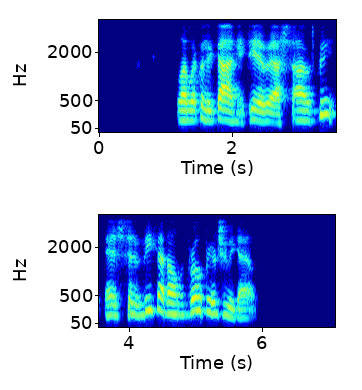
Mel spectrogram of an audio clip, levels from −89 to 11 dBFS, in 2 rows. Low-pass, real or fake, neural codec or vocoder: 3.6 kHz; fake; codec, 16 kHz, 0.5 kbps, FunCodec, trained on LibriTTS, 25 frames a second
